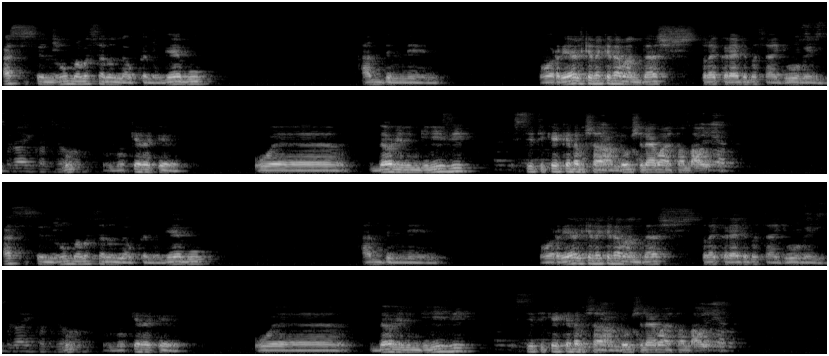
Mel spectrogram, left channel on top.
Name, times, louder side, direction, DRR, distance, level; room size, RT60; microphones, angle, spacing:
voice 1, 0.0-2.1 3.6-4.4 5.4-8.3 8.9-10.0 10.8-12.9 13.4-15.4, left 3 dB, 75° left, 0.9 m, -27 dB
voice 2, 7.9-9.1 13.2-14.7 15.2-15.5, left 3 dB, 40° left, 2.6 m, -41 dB
16.0 x 6.7 x 5.8 m
head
